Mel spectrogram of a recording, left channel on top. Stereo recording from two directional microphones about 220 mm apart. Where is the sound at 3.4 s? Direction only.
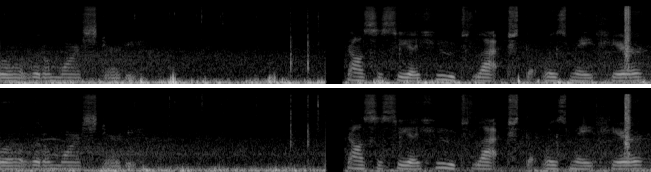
Centre (ahead or behind).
